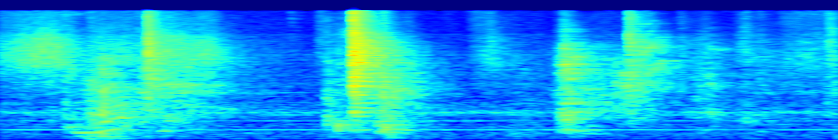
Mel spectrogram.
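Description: Footsteps on a kitchen floor and a kitchen unit door opened while a carton is taken out: a few separate knocks and thuds, the loudest a little under two seconds in.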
